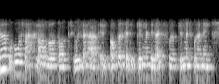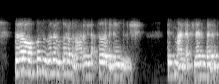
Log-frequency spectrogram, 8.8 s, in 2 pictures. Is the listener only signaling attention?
Yes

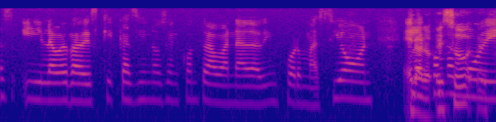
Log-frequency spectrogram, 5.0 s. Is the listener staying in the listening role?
No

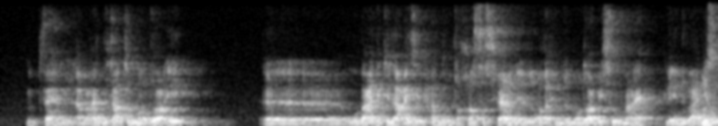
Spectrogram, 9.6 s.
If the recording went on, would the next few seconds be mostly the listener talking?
No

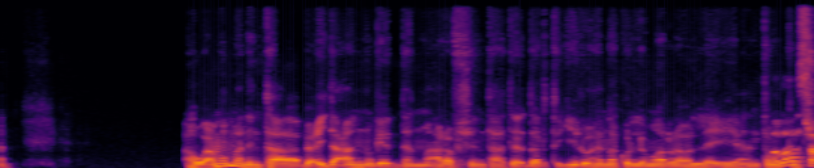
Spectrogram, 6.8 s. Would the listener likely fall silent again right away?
No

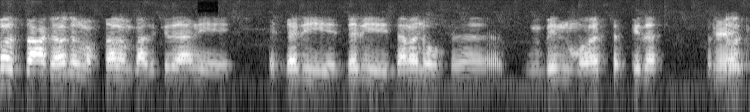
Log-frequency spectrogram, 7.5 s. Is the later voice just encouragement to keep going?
Yes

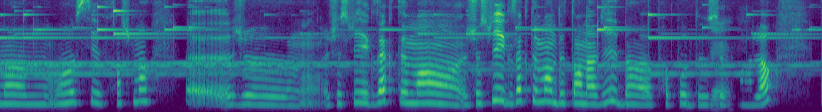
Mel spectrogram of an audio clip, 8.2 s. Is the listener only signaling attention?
Yes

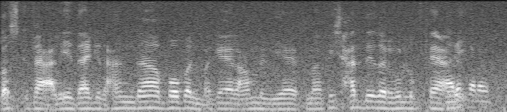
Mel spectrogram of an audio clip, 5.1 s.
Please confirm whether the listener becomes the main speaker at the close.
Yes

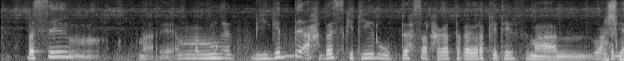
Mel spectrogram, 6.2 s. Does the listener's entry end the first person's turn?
No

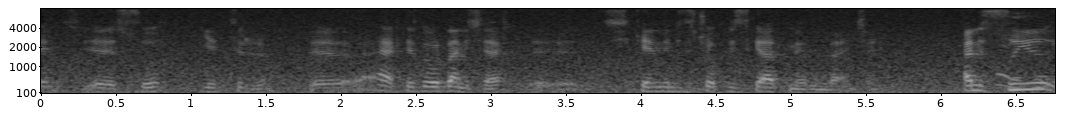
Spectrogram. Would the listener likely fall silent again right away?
Yes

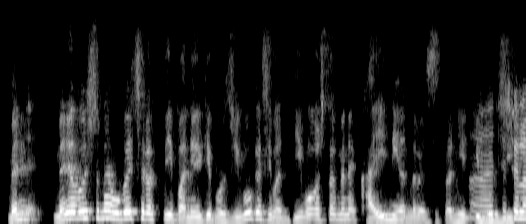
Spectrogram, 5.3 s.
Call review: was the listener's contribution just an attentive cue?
No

